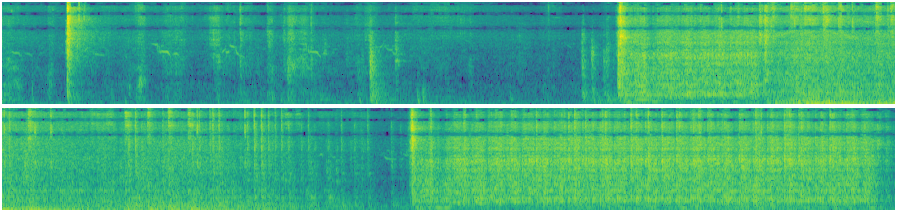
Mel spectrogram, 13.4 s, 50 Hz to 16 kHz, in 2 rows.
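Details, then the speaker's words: 1965 Land Rover 88 Series IIA (also called a '64), 2.5 L petrol inline four, sitting unused since 1996: a few quiet clicks, then loud churning cranking that catches into a rough, uneven run on the first start after storage. "We are going to try and start this Land Rover today. 64 Land Rover 88 Series 2A. Last time it was on the road was 1996."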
